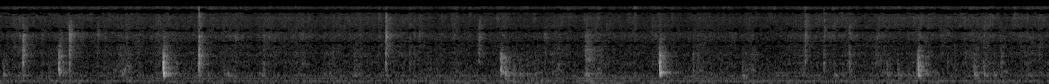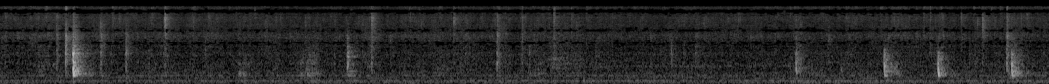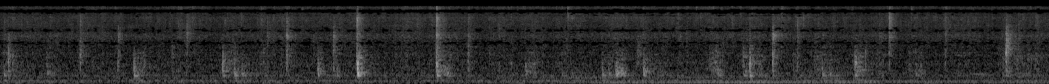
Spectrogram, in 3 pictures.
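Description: Onions sizzling as they sauté in a nonstick frying pan, stirred with a plastic spatula that scrapes and taps against the pan every second or two; one knock about eleven seconds in is louder than the rest.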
